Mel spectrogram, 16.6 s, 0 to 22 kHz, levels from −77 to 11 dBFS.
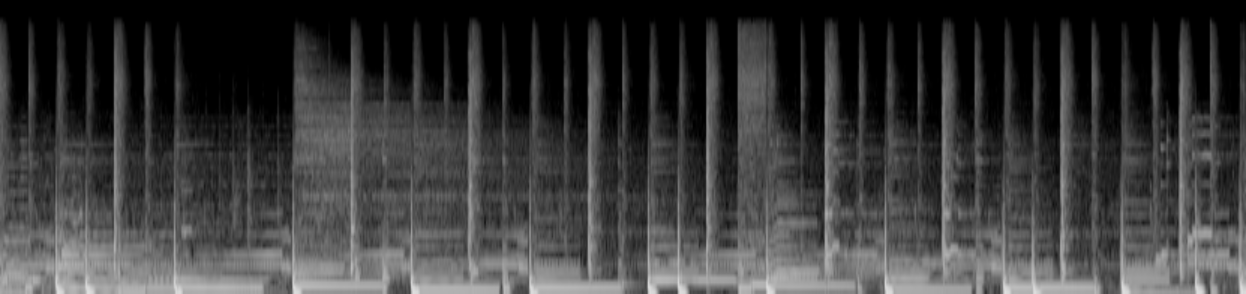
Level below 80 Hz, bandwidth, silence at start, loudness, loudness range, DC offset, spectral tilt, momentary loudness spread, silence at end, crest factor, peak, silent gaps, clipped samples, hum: -16 dBFS; 15 kHz; 0 s; -15 LUFS; 1 LU; under 0.1%; -6.5 dB/octave; 11 LU; 0 s; 12 dB; 0 dBFS; none; under 0.1%; none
